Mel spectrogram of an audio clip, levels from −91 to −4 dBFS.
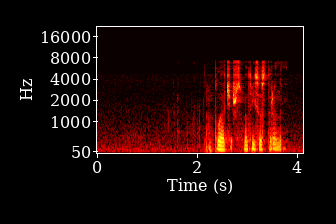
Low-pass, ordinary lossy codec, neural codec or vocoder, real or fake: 7.2 kHz; none; none; real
